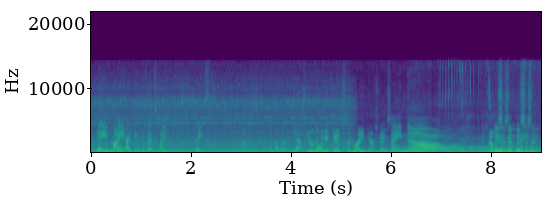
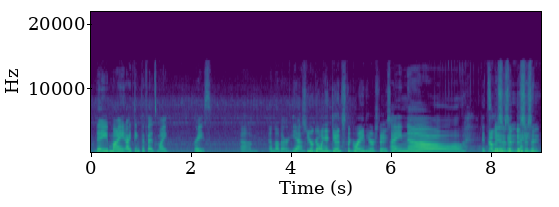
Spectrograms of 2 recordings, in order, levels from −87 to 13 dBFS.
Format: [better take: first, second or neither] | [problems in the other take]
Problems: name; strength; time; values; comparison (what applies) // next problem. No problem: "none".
second | traffic noise; loud; throughout; 4 dB below the speech; faint in the second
